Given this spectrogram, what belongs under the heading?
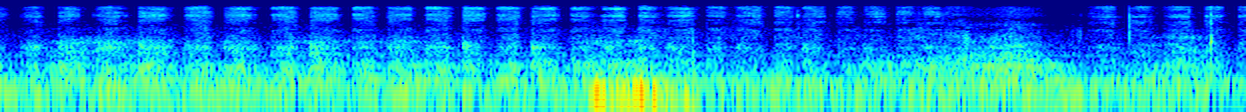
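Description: A colored pencil, a Prismacolor, layering yellow over an art journal drawing, giving a faint, steady scratchy rub of the pencil lead on paper that goes on throughout, heard alone without talk.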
